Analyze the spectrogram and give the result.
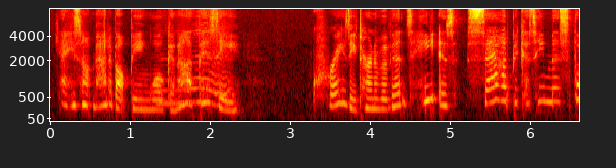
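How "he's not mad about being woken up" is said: usual speaking voice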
